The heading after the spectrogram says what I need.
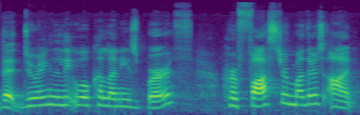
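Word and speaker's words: Liliʻuokalani: name of one of our ali that's commonly mispronounced liliuokalani liliu means to spin or be dizzy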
